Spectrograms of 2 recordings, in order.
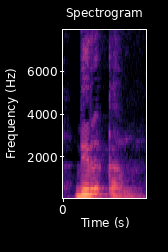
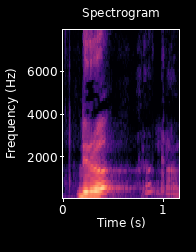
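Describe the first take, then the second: First: Said in the usual way. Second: Direkam said slowly and loudly, the r rolled; slow, loud, deliberate Direkam; stretched emphasis. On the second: Shown as a demonstration.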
